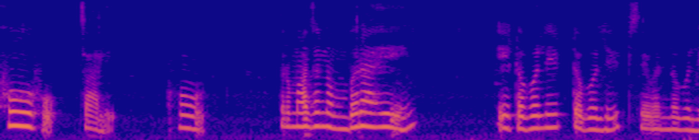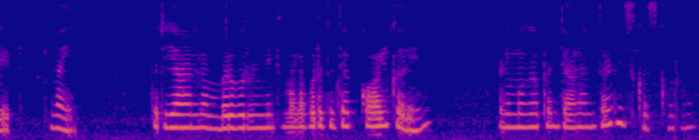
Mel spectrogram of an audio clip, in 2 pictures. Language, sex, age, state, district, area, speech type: Marathi, female, 30-45, Maharashtra, Kolhapur, urban, spontaneous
